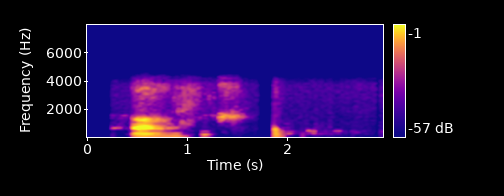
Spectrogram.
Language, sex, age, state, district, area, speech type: Hindi, male, 45-60, Bihar, Begusarai, urban, conversation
